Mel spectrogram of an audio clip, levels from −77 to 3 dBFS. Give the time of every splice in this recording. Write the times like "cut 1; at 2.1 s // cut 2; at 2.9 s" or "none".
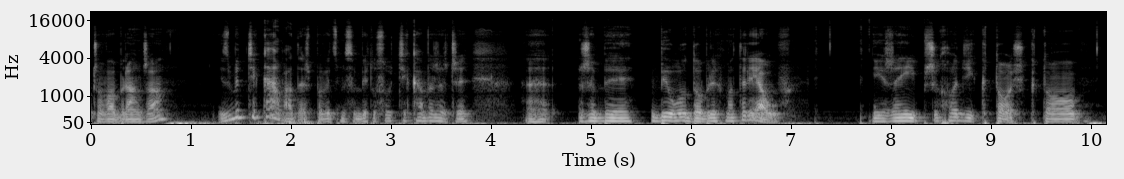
cut 1; at 2.8 s // cut 2; at 5.6 s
